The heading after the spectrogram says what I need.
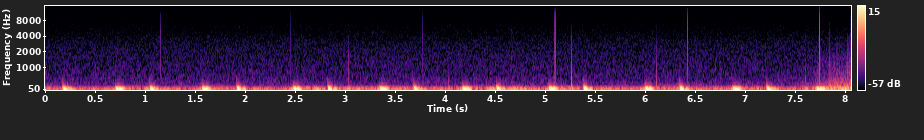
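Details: Adult female heartbeat: steady, regular, soft double-beat low thumps at about 69 beats a minute; normal heartbeat.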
